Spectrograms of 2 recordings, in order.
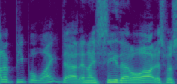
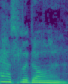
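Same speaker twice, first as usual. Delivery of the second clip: put-on Southern belle accent; 4 dB louder than usual. Praising a friend's Southern accent, then demonstrating a Scarlett O'Hara Southern belle voice. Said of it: "Belle of the County".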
